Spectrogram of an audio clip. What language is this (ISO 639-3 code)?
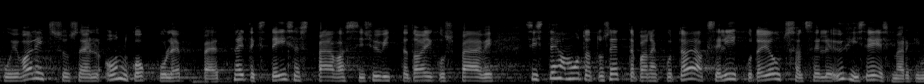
est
